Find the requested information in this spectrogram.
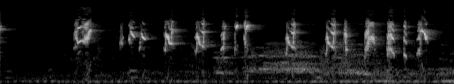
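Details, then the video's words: Long-tailed shrike, a caged songbird that had gone silent, singing a full varied song: after a quiet start, a rapid series of harsh, scratchy high notes and chirps in irregular bursts. "Cendet macet bisu jadi PANAS NYAUT dan ikutan BONGKAR ISIAN FULL ISIAN GACOR"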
